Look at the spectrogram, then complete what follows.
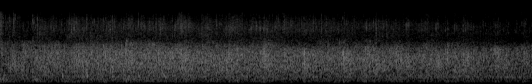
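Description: Steady applause from a crowd, a dense wash of many hands clapping at an even level for the whole stretch without pausing or swelling, and no voices above it.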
